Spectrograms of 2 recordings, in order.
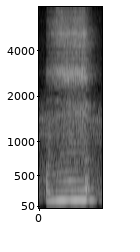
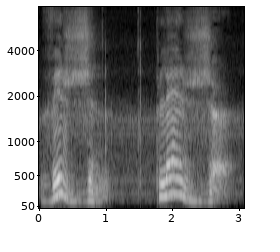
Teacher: We don't have the sound zh with vibration.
